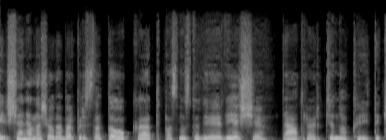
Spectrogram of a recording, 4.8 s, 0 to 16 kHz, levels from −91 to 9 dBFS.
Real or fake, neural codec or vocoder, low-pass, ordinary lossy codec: fake; codec, 44.1 kHz, 2.6 kbps, SNAC; 14.4 kHz; AAC, 48 kbps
